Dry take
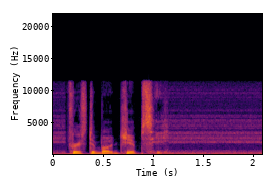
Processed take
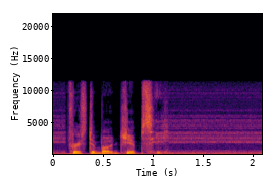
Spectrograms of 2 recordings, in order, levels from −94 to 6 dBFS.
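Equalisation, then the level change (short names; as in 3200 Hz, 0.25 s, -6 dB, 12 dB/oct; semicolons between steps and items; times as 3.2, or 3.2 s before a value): high shelf 9800 Hz -7.5 dB; +2.0 dB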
